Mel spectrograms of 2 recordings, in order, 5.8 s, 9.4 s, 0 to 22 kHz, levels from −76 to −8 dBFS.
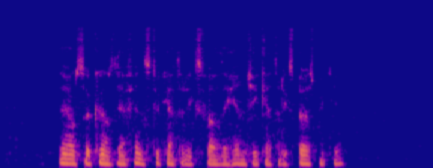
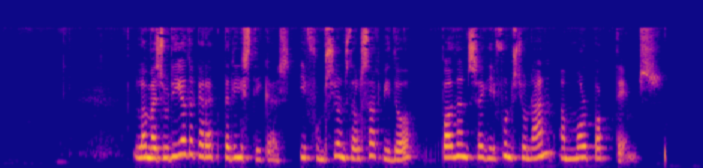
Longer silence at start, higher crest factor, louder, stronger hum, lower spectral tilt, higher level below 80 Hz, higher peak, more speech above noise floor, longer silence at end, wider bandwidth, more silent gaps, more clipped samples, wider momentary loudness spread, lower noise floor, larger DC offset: second, 0.75 s vs 1.8 s; about the same, 20 dB vs 18 dB; second, -37 LUFS vs -25 LUFS; neither; first, -6 dB/octave vs -2.5 dB/octave; first, -54 dBFS vs -72 dBFS; second, -18 dBFS vs -8 dBFS; about the same, 38 dB vs 39 dB; first, 1.2 s vs 0.6 s; about the same, 11.5 kHz vs 12 kHz; neither; neither; about the same, 10 LU vs 11 LU; first, -74 dBFS vs -63 dBFS; neither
